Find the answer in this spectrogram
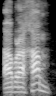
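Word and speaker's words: אברהם: si se le prometió a abraham que que en hebreo su nombre se pronuncia avraham y también se le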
